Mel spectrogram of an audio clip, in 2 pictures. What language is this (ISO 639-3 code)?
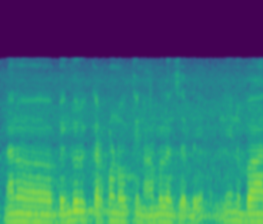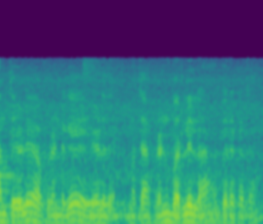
kan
